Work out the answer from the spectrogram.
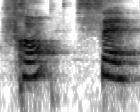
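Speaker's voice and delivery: "français" said slowly, nasal first vowel, silent s; careful French pronunciation. Shown as a demonstration. Teacher modelling the word for students, slowly. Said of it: "Olha como é que a gente fala".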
